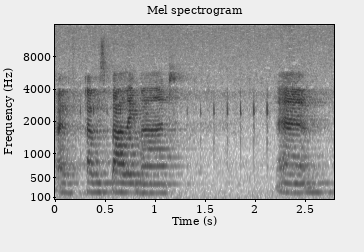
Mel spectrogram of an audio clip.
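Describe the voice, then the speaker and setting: A woman with a Northern Irish accent speaks at a medium pitch. Noticeable background noise and audible room echo fill the recording. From Northern Ireland, Belfast. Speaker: actress. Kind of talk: interview.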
